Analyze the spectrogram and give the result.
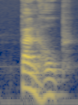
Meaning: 1. a pile of rubble; a ruin 2. a terrible mess, anything in a disastrous state; a rotten job or result
- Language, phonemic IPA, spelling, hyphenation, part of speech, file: Dutch, /ˈpœy̯nˌɦoːp/, puinhoop, puin‧hoop, noun, Nl-puinhoop.ogg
